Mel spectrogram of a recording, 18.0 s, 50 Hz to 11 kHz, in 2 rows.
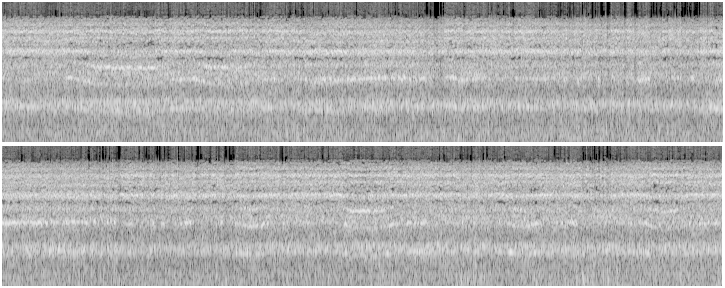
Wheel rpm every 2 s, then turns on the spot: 230, 220, 230, 230, 230, 230, 230, 230, 220.
none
